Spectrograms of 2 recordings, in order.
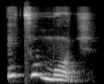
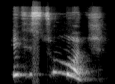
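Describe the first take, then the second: First: Said in the usual way. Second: High pitched exclaim. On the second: Real, not acted.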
